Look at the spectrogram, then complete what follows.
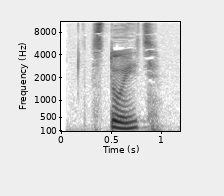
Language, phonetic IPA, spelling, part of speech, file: Russian, [ˈstoɪtʲ], стоить, verb, Ru-стоить.ogg
- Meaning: 1. to cost 2. to be worth 3. to be worthy of, to deserve 4. сто́ит то́лько (stóit tólʹko): it is sufficient (for some purpose), all you have to do is, one need only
